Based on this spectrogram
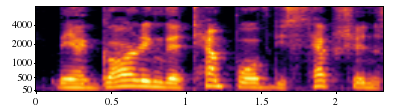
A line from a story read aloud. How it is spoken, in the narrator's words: screeched the other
